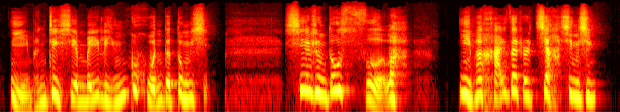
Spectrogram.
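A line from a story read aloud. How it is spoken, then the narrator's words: Wailing, scolding. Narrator (Chinese): 婵娟嚎啕痛哭，责骂道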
